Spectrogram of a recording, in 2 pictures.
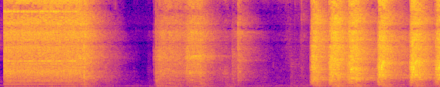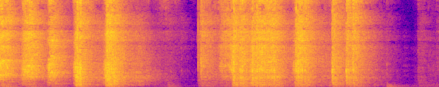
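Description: Impact driver drives screws into a custom three-piece vanity cabinet, sounding as a long burst, a pause, then two runs of rapid hammering bursts, loud and close-up, with no speech over it.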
